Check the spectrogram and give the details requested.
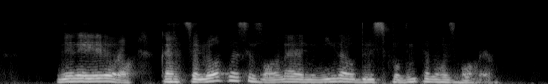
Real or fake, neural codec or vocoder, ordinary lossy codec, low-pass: fake; codec, 16 kHz, 1 kbps, FreqCodec, smaller model; none; 7.2 kHz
